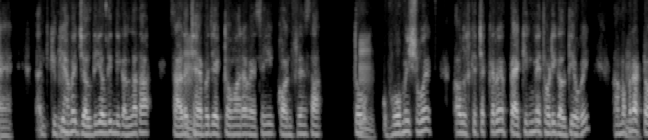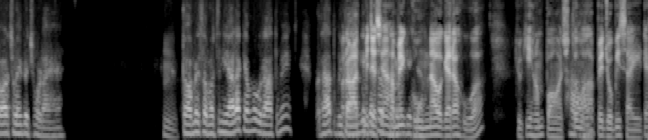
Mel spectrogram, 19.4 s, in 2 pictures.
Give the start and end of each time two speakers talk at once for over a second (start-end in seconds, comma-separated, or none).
14.9-16.1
